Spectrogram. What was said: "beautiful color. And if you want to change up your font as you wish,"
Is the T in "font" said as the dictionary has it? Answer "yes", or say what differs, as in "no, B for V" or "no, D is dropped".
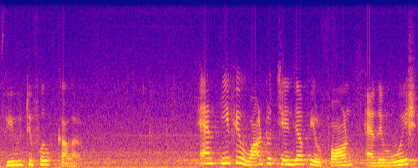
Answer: no, T is dropped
